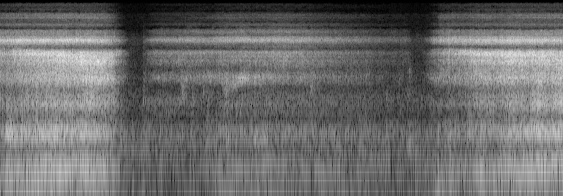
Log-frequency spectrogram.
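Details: Adult snoring from a sound-effect recording: loud, rough rattling breath sounds on inhalation, pausing briefly between breaths, then returning.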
